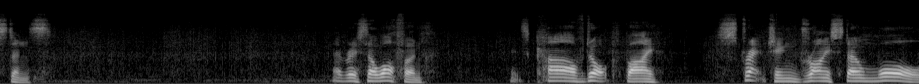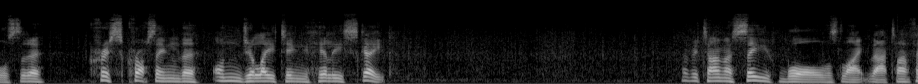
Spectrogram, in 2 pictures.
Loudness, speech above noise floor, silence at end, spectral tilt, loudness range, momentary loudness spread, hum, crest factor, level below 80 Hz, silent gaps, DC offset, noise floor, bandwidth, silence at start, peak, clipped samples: -25 LUFS; 34 dB; 0 s; -5.5 dB/octave; 9 LU; 13 LU; none; 18 dB; -66 dBFS; none; 0.1%; -58 dBFS; 11.5 kHz; 0 s; -8 dBFS; under 0.1%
